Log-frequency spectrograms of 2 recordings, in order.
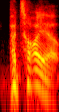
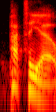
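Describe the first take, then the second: First: "Pattaya" as puh-TIE-uh; anglicised pronunciation. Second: "Pattaya" as PAT-ee-uh; anglicised pronunciation. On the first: Quoting critics on how it should be said, anglicised pronunciation. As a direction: stress the middle TIE in "Pattaya". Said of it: "why are you saying it like that". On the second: Offering the critics' other version, anglicised pronunciation. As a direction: stress the first syllable PAT in "Pattaya". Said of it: "or whatever". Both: Shown as a demonstration.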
